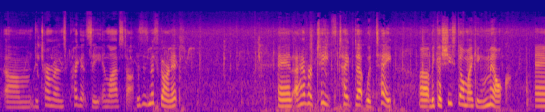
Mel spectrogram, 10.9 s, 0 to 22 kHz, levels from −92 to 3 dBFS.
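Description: No technical faults can be heard anywhere in this audio.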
